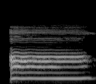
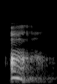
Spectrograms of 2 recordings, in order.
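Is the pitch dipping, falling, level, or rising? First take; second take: level; falling. First: The pitch stays high and level. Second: The pitch falls sharply from high to low. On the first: "Le premier ton, O est plat. C'est une voix stable" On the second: "un ton bref et fort qui tombe du haut vers le bas"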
